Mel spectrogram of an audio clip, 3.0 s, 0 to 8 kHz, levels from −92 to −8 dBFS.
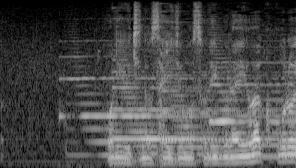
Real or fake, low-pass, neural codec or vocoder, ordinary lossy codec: real; none; none; none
